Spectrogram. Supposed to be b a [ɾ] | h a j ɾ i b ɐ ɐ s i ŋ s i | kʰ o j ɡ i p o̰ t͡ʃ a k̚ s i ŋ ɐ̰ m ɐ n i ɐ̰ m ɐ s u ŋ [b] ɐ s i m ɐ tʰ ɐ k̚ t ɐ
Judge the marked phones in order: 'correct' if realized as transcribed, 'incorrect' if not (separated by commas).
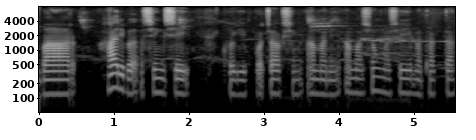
correct, incorrect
